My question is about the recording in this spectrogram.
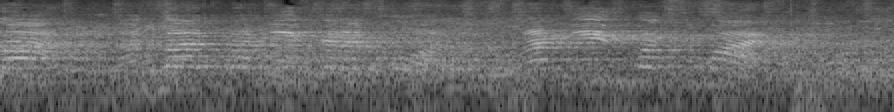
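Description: Several people talking and calling out at once over a steady background of crowd chatter, in a large indoor hall.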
